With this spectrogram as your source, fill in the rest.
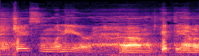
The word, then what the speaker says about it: Lanier: is definitely the way to go like Jason laner I'll get to him in a second in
